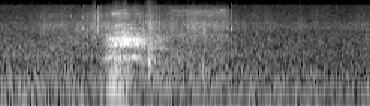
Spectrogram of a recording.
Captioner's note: sighs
